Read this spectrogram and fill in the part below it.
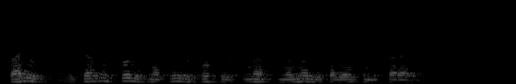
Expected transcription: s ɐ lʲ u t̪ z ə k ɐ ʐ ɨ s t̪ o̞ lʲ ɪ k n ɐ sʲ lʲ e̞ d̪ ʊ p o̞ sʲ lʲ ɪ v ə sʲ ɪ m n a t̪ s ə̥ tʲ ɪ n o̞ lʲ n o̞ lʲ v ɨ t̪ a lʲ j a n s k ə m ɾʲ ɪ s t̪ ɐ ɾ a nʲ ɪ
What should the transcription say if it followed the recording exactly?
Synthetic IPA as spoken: s ɐ lʲ u t̪ z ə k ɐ ʐ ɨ s t̪ o̞ lʲ ɪ k n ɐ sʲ ɾʲ e̞ d̪ ʊ p o̞ sʲ lʲ ɪ v ə sʲ ɪ m n a t̪ s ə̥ tʲ ɪ n o̞ lʲ n o̞ lʲ v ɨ t̪ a lʲ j a n s k ə m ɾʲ ɪ s t̪ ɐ ɾ a nʲ ɪ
